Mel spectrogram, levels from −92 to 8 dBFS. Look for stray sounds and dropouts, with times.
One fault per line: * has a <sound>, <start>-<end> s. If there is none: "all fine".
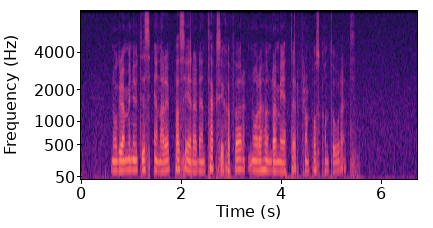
* has a dropout, 1.4-1.5 s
